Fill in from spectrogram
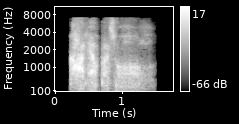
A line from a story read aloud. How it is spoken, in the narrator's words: Dietrich whispered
